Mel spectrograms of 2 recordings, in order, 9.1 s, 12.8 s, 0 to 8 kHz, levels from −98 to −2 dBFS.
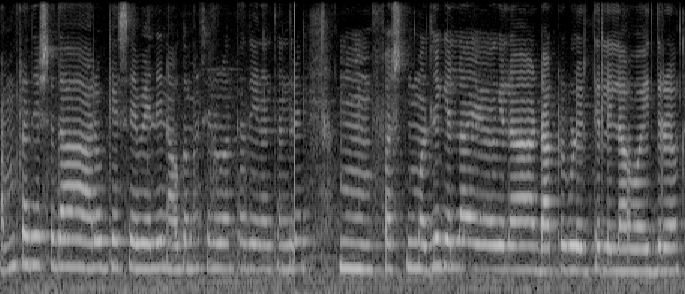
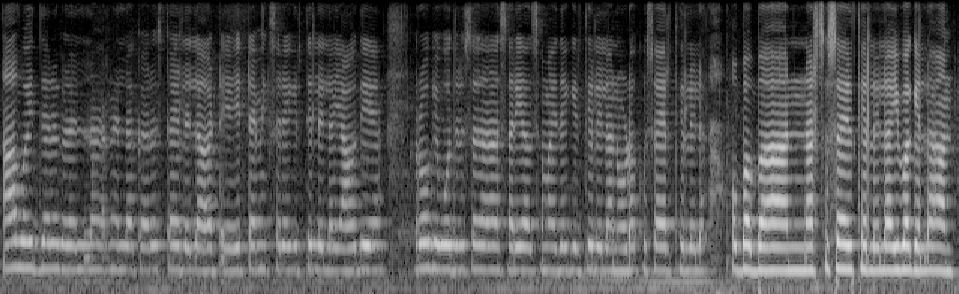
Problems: none marked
